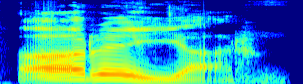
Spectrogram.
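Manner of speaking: drawn-out imitated groan of regret; mock regret. Teacher imitating students who ignored the advice, drawn-out mock regret. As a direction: drag it out like a student kicking themselves. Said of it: "वो सिर पकड़ते होंगे".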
